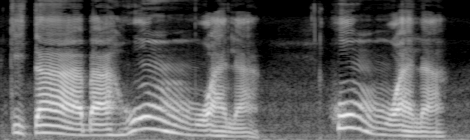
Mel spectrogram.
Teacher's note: Sedangkan dia adalah tawassut. Tawassut ni mesti bunyi meloncor juga sikit.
